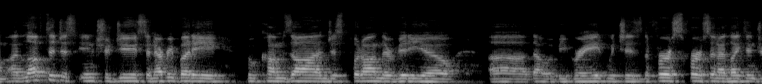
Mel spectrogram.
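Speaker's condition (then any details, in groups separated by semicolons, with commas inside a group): No condition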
